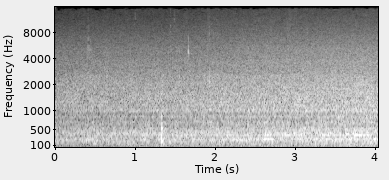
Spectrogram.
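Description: Steady hiss of room background noise that slowly grows louder, with one faint click a little over a second in.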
